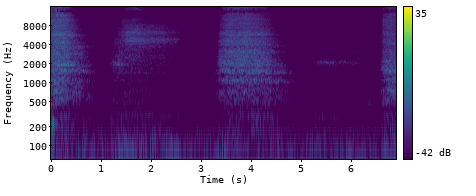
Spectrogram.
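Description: Slow, deep breathing during a dynamic yoga flow, long airy inhales and exhales alternating in a calm rhythm, close and soft, with no talking.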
